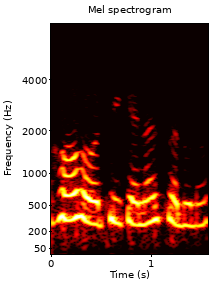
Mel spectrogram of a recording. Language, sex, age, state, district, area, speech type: Marathi, female, 18-30, Maharashtra, Yavatmal, rural, conversation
